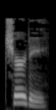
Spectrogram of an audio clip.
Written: ciardi

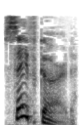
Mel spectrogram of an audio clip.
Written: safeguard

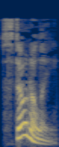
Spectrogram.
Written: stonily

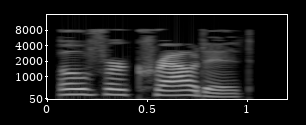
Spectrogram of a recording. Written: overcrowded

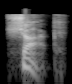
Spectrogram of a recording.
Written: shock

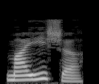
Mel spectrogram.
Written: myiesha

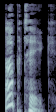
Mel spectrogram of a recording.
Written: uptake

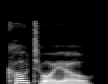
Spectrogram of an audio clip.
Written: kotoyo

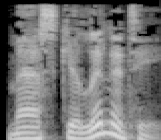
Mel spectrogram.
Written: masculinity

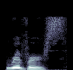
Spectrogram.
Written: rivers

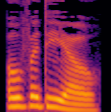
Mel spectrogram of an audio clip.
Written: ovidio

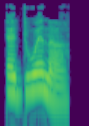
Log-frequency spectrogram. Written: edwinna

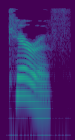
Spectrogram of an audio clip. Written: caraf

